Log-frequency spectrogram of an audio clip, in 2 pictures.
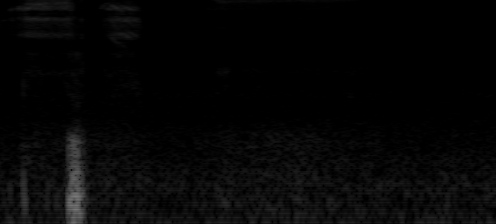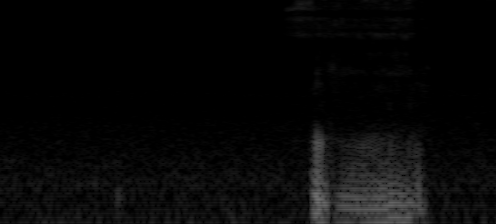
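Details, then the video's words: Sleeping grandpa Pomeranian named Yotaro, snoring: a sharp snort early on, a long quiet pause, then a louder drawn-out rasping snore near the end. "Pomeranian that snores loudly～おじいちゃんポメラニアン与太郎のぐぅぐぅ動画～"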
